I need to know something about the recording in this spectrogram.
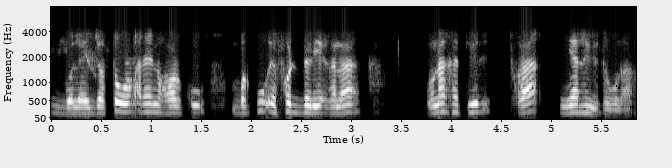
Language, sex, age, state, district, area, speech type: Santali, male, 18-30, West Bengal, Birbhum, rural, conversation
